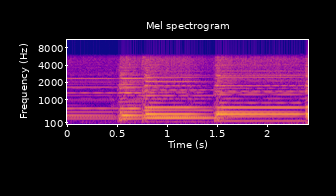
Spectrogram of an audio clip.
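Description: Electronic keyboard playing held chords on a piano voice, with new chords struck about half a second in and again at about a second and a half.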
